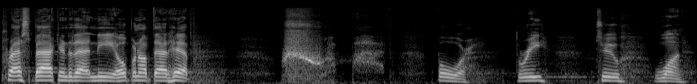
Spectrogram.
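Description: High-pitched American gym-bro fitness coach, man. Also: fairly even intonation, unhurried. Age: 20s. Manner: gym-bro, hyped, motivational; exerting himself while talking. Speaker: fitness instructor leading a group workout. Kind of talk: workout coaching with cues and countdowns. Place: large brick warehouse gym, indoors. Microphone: headset. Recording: reverberant large hall.

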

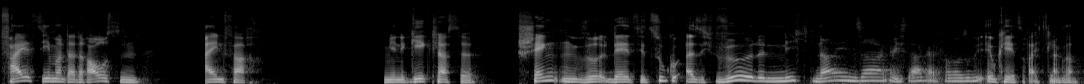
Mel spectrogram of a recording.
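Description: Streamer, male. Chatty reaction commentary, pitch bouncing all over, rambles and answers chat. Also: lively intonation, unhurried, creaky, darkish tone. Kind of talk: casual live-stream commentary.

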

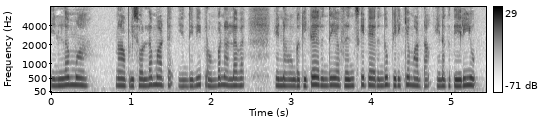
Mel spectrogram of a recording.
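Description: A woman's voice: a little high, racing, no echo, natural voice. A young woman voicing a chatty cartoon bride-to-be. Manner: chatty, expressive. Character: lively, emotional young bride-to-be.

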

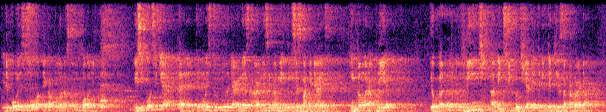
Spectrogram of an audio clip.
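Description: A middle-aged Brazilian man giving an informal conference lecture on a handheld microphone, often ending points with quick tag questions. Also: a little high, lively intonation, a little mellow. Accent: Brazilian Portuguese. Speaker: agronomist lecturer. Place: large conference hall. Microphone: handheld mic, filmed from far. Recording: echoey hall from far off.

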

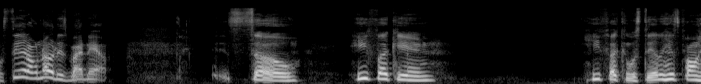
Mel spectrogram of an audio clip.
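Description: Recounting a night out she witnessed, a young woman rambles, swears and stresses her points, repeatedly restarting and going over things again in this casual retelling. Her mid-range voice sounds creaky and darkish, captured in clean studio sound with no room noise.

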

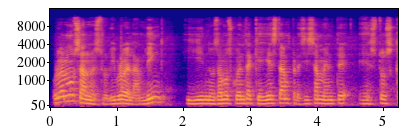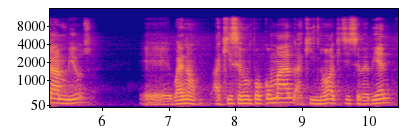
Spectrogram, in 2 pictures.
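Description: Husky man teaching grammar slowly. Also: medium pitch. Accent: Mexican Spanish. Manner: patient, explanatory, self-correcting, with many "este" fillers. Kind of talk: online grammar lesson.

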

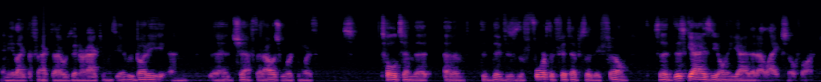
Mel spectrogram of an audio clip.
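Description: A man in his forties with a low, deep voice vlogs from a small room at home. He talks straight into a desk webcam in a loose, rambling way, restarting sentences and filling gaps with "uh" and "like". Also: darkish tone. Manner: rambling, chatty, many fillers and restarts. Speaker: vlogger. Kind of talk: casual webcam vlog.

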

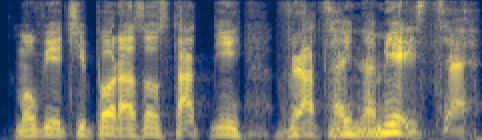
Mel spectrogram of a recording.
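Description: A male actor voicing a stern, patronising school photographer in a children's storybook reading, speaking slowly in a low voice. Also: huge pitch swings, no room sound, studio quality, exaggerated voice. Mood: angry. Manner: slow, deep, patronising.

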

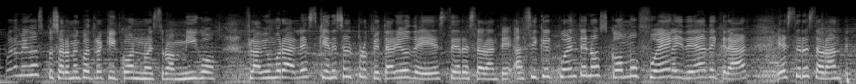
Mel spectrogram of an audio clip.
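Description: A woman's voice: high-pitched, a little fast, few pauses, music in the background. A young woman reporter doing an on-location interview with a handheld microphone, upbeat and inviting. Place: outdoors at a restaurant entrance and indoors in its dining room.

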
